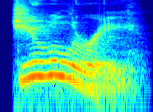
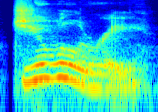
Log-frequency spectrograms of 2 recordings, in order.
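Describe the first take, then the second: Both takes have the same delivery.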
